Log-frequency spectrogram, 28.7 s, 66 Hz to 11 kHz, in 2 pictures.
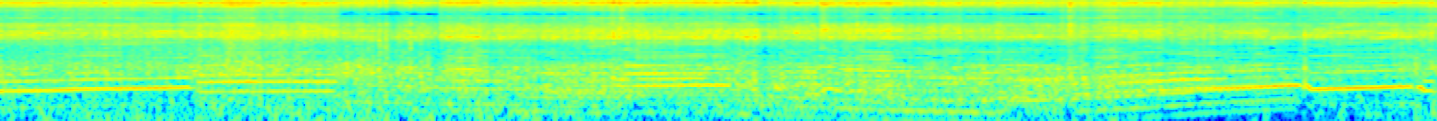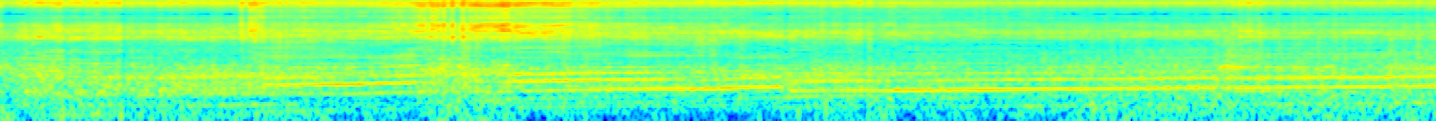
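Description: Husqvarna WR300 two-stroke engine heard onboard under race throttle. Its pitch climbs with the revs and drops sharply at each upshift, and it falls away as the bike slows for corners.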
